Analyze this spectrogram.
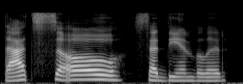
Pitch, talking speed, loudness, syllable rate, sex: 195 Hz, 125 wpm, -19 LUFS, 3.3 syllables/s, female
